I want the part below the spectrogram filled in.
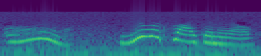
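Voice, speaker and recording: A woman's voice: high voice, big pitch swings, slow, exaggerated voice. A woman playing an earnest, imaginative little girl who pretends to be a fairy queen in an old radio comedy. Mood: earnest make-believe. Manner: earnest, matter-of-fact make-believe. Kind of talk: 1940s radio comedy acting. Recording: muffled, noisy old radio recording.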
